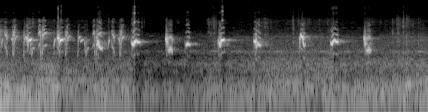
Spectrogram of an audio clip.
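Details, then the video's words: Sooty-headed bulbul 'ropel tarung' fighting song meant to set other bulbuls fighting; a fast tumbling chatter, then separate bright chirps spaced about a third of a second apart, slowing toward the end. "pancingan trucukan ROPEL TARUNG ini bikin trucuk lain seketika ikut EMOSI tarung"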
